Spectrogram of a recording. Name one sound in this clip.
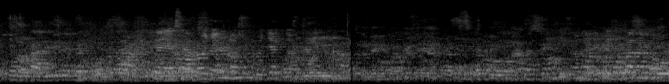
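Several men and women talk at once nearby, in a busy murmur of conversation.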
